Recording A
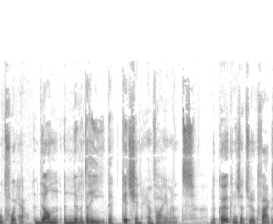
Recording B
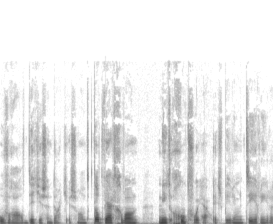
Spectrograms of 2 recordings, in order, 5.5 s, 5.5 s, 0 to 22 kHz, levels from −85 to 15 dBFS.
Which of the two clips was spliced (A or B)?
B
